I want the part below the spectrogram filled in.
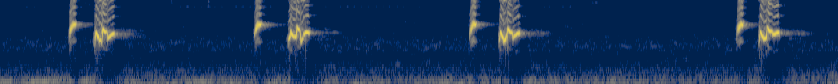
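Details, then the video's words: Loud sooty-headed bulbul song recorded in nature as training material for caged birds. Four quick two-part phrases come at fairly even intervals: a clipped high note, then a brief fluty warble. The background is almost silent. "Masteran burung kutilang di tempat raja kutilang. Suara keras fulll alam"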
